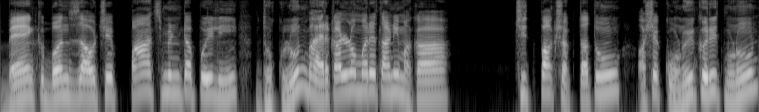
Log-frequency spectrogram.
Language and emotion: Goan Konkani, surprised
